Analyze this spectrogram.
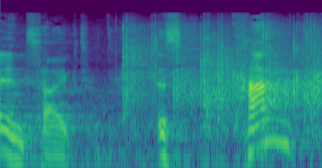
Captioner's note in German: Beifall AfD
